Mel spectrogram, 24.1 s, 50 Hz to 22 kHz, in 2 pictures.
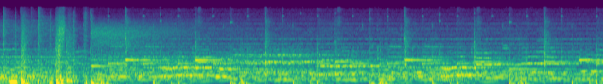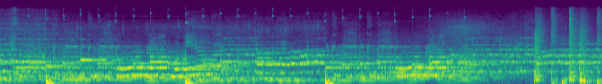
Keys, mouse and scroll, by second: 5.1 shift+click, 14.8 shift+click.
